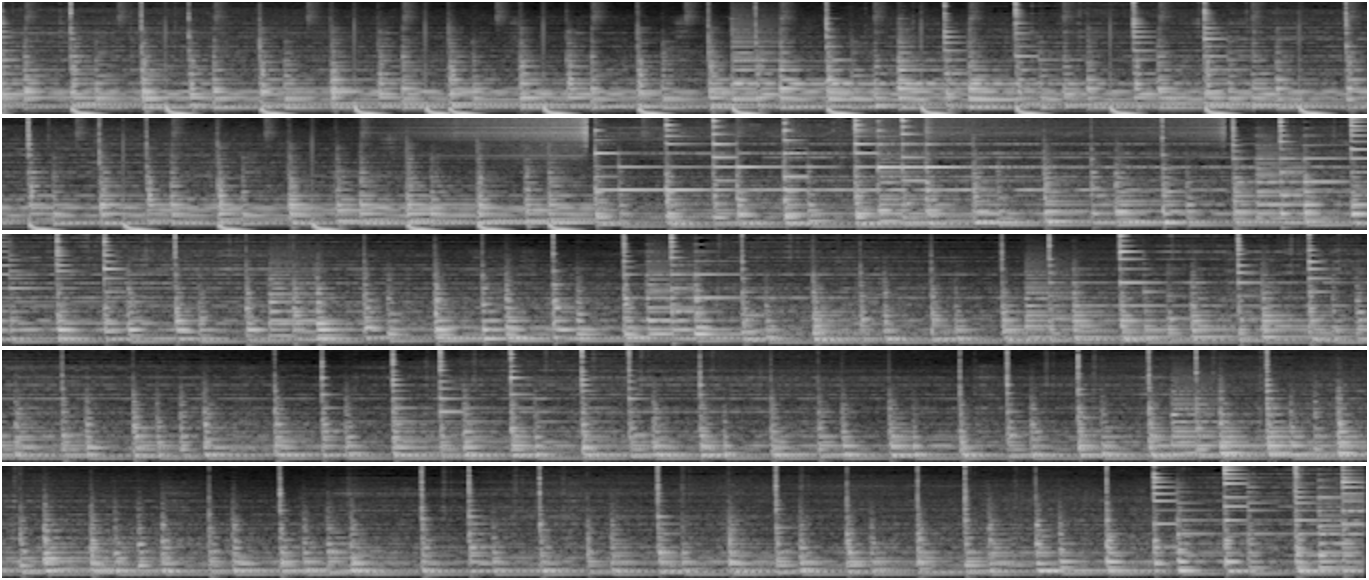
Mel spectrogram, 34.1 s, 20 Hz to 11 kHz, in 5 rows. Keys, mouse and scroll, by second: 2.4-4.2 middle drag, 4.2 g, 7.6 click, 8.8-10.5 middle drag, 10.5 drag, 11.6-14.6 drag, 14.7 scroll up 4, 16.8-20.0 shift+drag, 21.6 click, 22.5-24.0 scroll down 1, 24.0-27.1 middle drag, 27.3-29.8 middle drag, 29.8 click, 31.2 Tab, 32.3 click, 33.8-34.1 right drag.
